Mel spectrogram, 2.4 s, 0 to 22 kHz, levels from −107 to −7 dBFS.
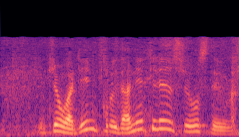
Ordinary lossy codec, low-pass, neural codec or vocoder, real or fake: MP3, 32 kbps; 7.2 kHz; codec, 24 kHz, 0.9 kbps, WavTokenizer, medium speech release version 1; fake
